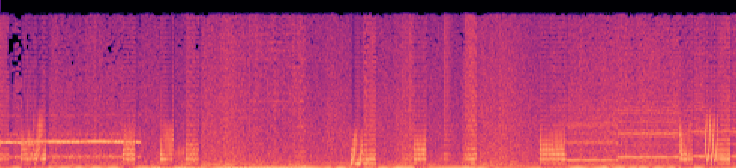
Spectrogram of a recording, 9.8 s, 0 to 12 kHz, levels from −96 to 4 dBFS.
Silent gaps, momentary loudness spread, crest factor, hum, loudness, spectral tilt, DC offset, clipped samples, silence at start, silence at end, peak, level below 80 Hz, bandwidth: none; 6 LU; 12 dB; none; -16 LUFS; -4 dB/octave; under 0.1%; under 0.1%; 0 s; 0 s; -2 dBFS; -24 dBFS; 11.5 kHz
